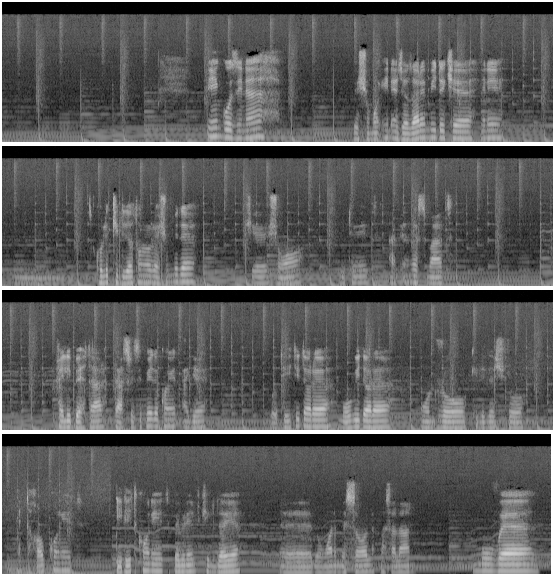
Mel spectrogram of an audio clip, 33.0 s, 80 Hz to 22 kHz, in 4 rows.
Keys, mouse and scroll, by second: 24.1 a.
